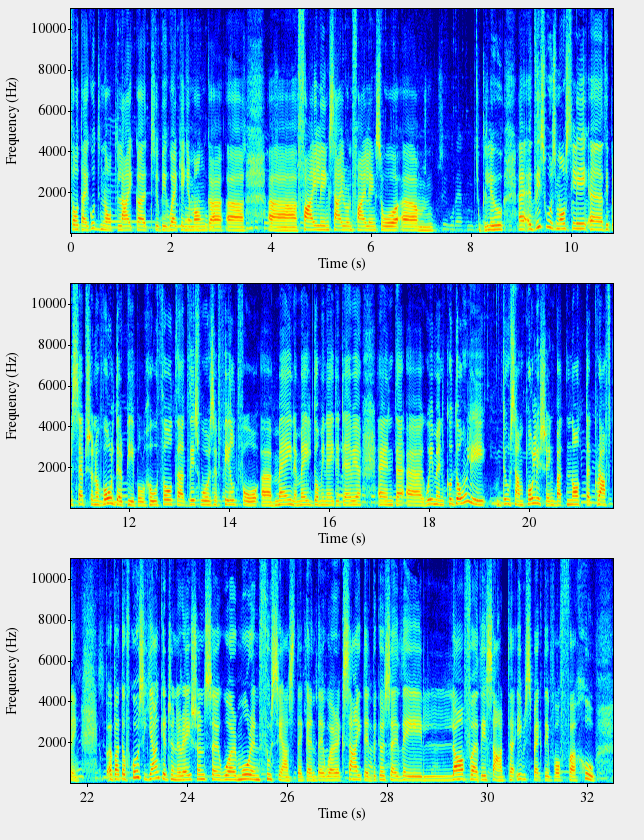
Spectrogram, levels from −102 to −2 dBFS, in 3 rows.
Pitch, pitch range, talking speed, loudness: 190 Hz, 175-210 Hz, 150 wpm, -29 LUFS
